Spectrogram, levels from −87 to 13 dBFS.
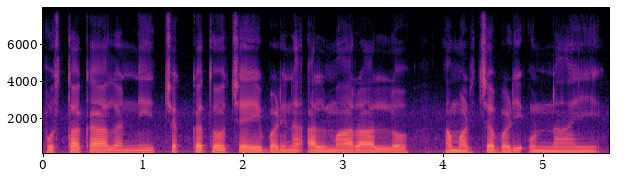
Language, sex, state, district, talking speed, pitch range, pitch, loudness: Telugu, male, Telangana, Hyderabad, 65 wpm, 105-120 Hz, 115 Hz, -17 LUFS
